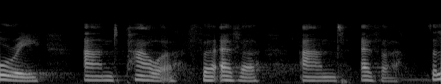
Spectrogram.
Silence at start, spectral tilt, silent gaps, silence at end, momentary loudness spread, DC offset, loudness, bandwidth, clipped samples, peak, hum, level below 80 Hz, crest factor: 0 s; -5.5 dB/octave; none; 0 s; 12 LU; under 0.1%; -36 LUFS; 7.2 kHz; under 0.1%; -14 dBFS; none; -68 dBFS; 20 dB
